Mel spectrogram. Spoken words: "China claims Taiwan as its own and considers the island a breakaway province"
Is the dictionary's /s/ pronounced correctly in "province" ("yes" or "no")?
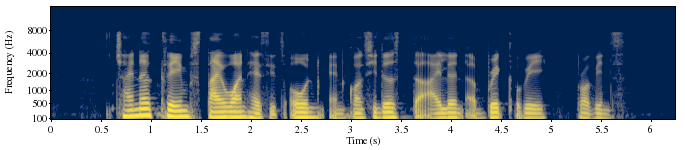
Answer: yes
